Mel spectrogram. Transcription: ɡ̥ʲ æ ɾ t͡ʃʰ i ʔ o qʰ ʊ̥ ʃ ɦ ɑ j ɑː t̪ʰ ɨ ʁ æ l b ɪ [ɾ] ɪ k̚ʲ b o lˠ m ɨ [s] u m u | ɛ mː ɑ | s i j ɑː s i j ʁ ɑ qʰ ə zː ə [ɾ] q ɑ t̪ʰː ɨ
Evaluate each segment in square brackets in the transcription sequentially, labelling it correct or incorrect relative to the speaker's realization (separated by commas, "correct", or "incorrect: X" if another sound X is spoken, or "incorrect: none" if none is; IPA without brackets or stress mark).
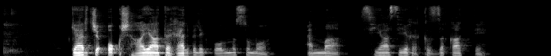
incorrect: l, correct, incorrect: none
